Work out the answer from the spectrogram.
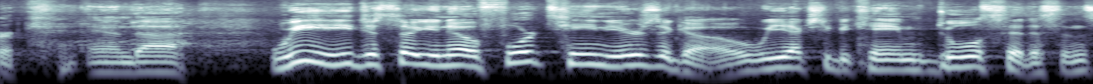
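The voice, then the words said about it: American accent. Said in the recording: “why doesn't he have an Australian accent? ... Americans do an Australian accent doesn't work ... we didn't pay enough money for the accent, so we're stuck with this one”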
